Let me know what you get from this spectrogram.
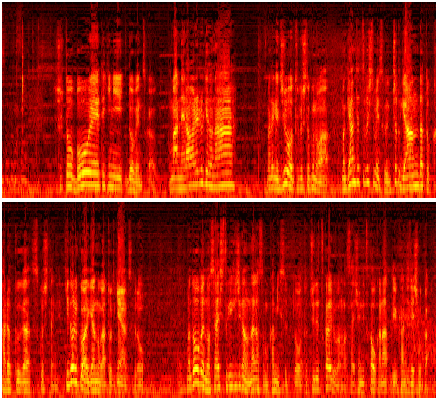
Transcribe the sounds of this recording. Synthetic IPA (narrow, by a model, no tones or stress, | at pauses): t͡ɕoɾɯt̪ːo̞bo̞ːe̞ːt̪e̞kʲiɲ̟id̪o̞ːbẽnt͡sɨ̥ka̰ɯ̟̰ | maːne̞ɾaβaɾe̞ɾɯ̟ke̞d̪o̞na | mʔad̪akeod͡ʑɨot͡sɨbɯ̟ɕi̥t̪o̞kɯ̟no̞βa̰ | maɡʲãnd̪e̞t͡sɨbɯ̟it̪eĩnsked̪ot͡ɕot̪ːo̞ɡʲãnd̪at̪o̞kʰaɾo̞kɯ̟ɡasɨ̥ko̞ɕi̥t̪ainḛkʲid̪oɾʲo̞kɯβaɡʲãnːo̞ɡaːt̪ːoːt̪e̞kʲiɲiã̰nd̪eske̞d̪o̞ | mad̪o̞ːbenːosaiɕi̥t͡sɨɡe̞kʲiʑikãnːo̞naɡasamo̞kamʲisɨɾɯ̟t̪o̞t̪o̞t͡ɕɨːd̪e̞t͡sɨ̥kaeɾɯ̟βã̰a̰saiɕo̞ɲ̟it͡sɨ̥kaoːkanat̪ːe̞jɯ̟kãɲ̟d͡ʑid̪e̞ɕo̞ːka̰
